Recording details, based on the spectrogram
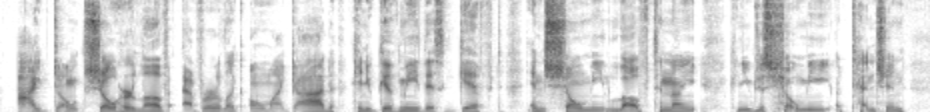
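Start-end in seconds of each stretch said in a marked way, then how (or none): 2.5-9.1 mock begging, put-on pleading tone. Speaker imitating a woman asking him for love, in a mock begging voice. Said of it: "Like that begging type of voice".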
